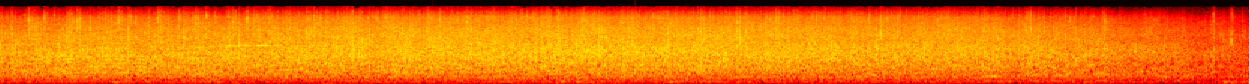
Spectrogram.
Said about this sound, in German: Bitte klatschen nicht so heftig, sonst kommt die ganze schlechte Luft hierher.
